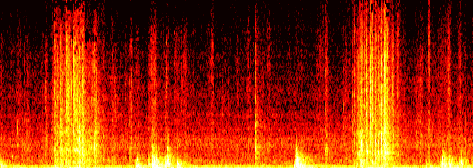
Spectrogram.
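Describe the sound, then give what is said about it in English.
A deck of tarot cards is shuffled for a reading in several quick riffling bursts with short pauses between, crisp papery flutters and soft taps over a faint steady hum. “So let's go ahead and shuffle this deck up real good and see what message come out for you, Leo.”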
